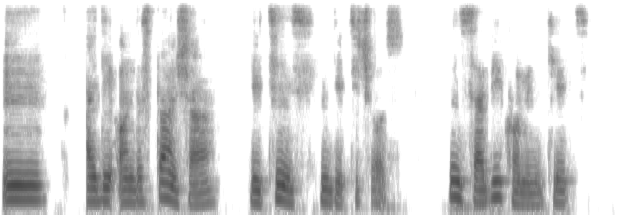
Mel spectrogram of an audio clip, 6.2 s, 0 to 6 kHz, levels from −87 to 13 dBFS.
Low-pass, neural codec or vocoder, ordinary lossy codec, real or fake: 5.4 kHz; none; none; real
